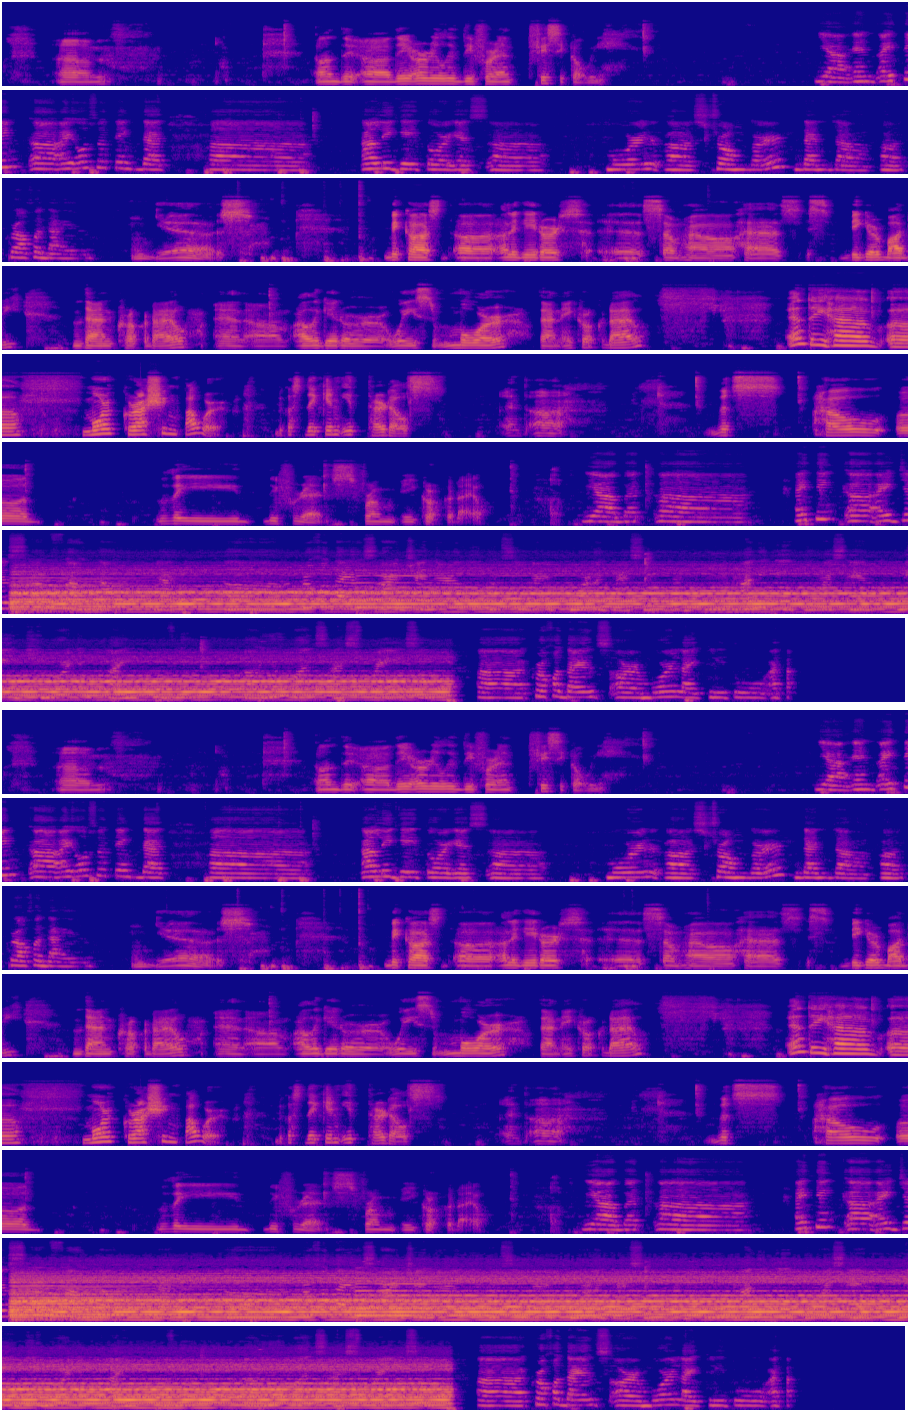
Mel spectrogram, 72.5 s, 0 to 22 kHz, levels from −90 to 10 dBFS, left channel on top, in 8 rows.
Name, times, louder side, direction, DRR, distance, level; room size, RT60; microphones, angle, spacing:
voice 1, 0.1-1.5 2.6-6.5 19.4-20.8 21.1-21.4 22.0-40.7 41.2-42.1 42.6-45.7 46.9-50.1 50.8-50.9 61.4-61.9, left 2 dB, 15° left, 0.4 m, -35 dB
voice 2, 8.1-10.7 11.1-12.2 12.7-14.5 15.1-19.0 20.9-21.0 21.3-21.4 27.7-27.8 51.1-52.8 53.2-55.5 55.9-56.1 56.6-61.3 61.7-65.5 65.8-67.8 68.2-71.3, right 1 dB, 15° right, 1.2 m, -38 dB
sound 1, 54.4-67.9, right 4 dB, 55° right, 0.3 m, -23 dB
2.8 x 2.6 x 2.2 m
head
